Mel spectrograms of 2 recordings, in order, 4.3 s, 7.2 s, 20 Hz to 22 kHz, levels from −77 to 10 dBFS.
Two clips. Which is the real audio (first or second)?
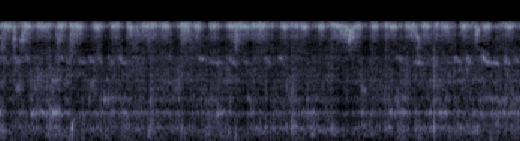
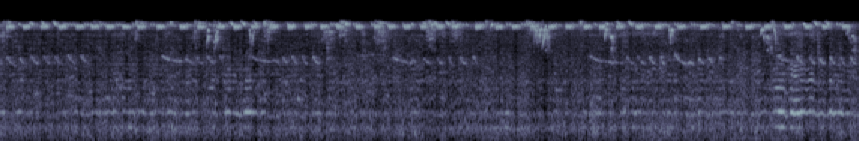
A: second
